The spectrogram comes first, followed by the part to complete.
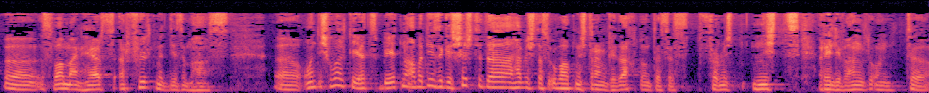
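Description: Slow, husky Syrian man, hesitant. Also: medium pitch, warm tone, muffled recording. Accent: Syrian Arabic. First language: Arabic. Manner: hesitant, searching for words with many fillers. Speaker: guest. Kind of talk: personal testimony.

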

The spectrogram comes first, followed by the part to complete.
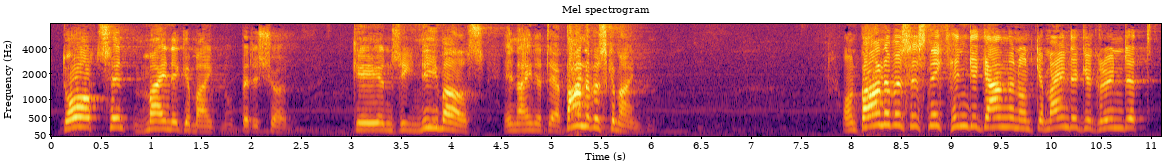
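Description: Slow, high-pitched man teaching. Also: pushed and bright. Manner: deliberate, didactic, with rhetorical questions and emphasis. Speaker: Bible teacher. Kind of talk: Bible teaching talk to an audience.

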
